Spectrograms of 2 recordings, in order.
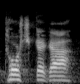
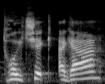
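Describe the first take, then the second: First: The first word is shortened into the next. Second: The first word keeps its full form. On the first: The speaker calls it right. "So you start to shorten the word" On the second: The speaker calls it wrong. "So it's not Toychik aga"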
